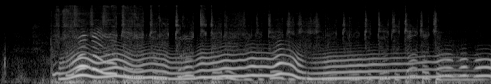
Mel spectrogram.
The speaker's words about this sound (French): L'ours le rejoint avec sa trompette. Quel souffle!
